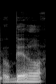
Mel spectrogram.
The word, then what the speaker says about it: Mobile: Mobile, Alabama.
